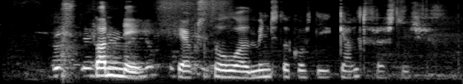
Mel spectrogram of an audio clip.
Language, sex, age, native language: Icelandic, male, 12, Icelandic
